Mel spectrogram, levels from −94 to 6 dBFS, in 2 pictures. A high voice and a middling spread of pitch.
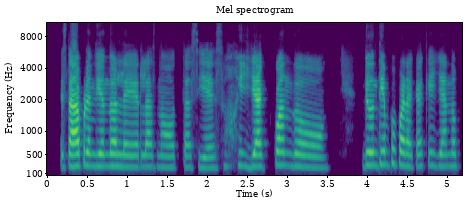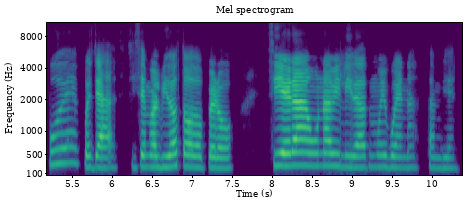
No: high, 245 Hz; narrow, 2.3 semitones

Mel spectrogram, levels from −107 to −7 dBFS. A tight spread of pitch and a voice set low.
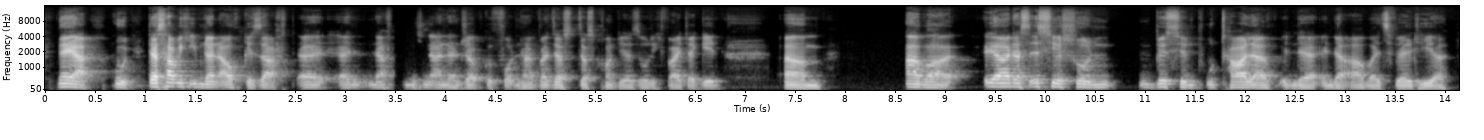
No: average, 3.3 semitones; low, 115 Hz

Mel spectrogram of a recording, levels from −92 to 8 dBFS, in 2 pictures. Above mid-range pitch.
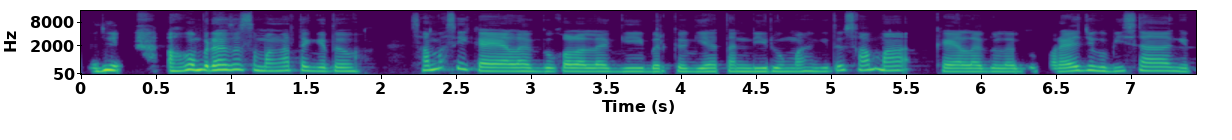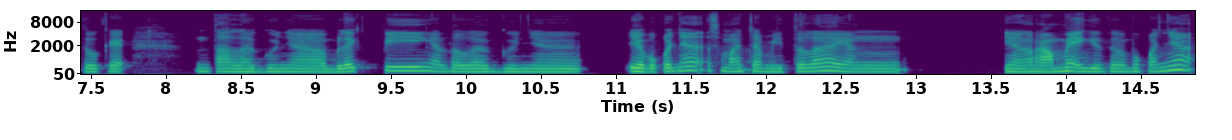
Yes: high, 195 Hz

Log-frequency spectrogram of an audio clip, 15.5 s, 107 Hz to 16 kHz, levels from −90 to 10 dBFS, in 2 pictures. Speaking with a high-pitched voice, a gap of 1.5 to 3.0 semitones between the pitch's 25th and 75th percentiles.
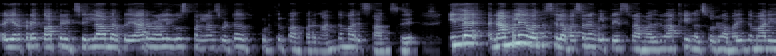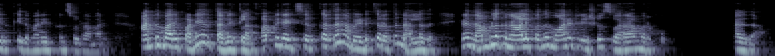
No: high, 225 Hz; average, 4.3 semitones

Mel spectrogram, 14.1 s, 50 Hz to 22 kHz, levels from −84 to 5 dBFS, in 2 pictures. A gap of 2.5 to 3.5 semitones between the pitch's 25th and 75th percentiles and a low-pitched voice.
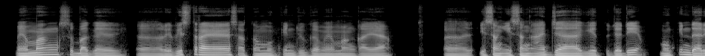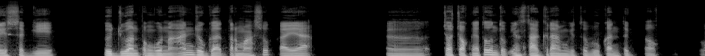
Yes: average, 2.9 semitones; low, 115 Hz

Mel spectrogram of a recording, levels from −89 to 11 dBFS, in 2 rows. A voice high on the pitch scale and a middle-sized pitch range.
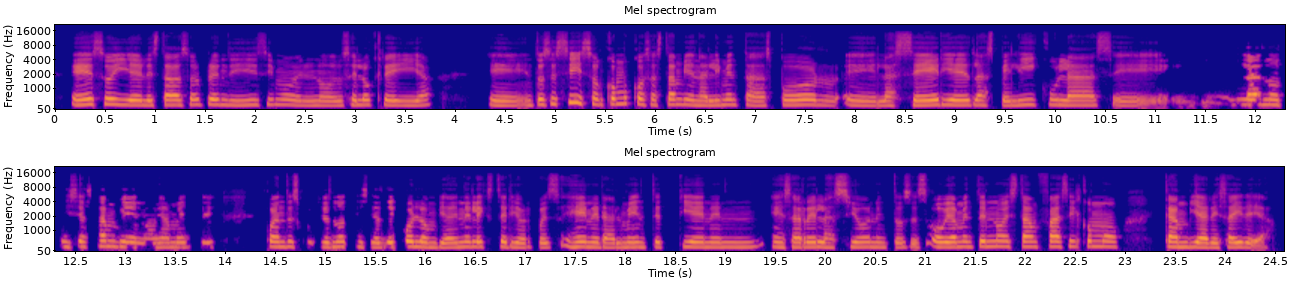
No: high, 225 Hz; narrow, 1.8 semitones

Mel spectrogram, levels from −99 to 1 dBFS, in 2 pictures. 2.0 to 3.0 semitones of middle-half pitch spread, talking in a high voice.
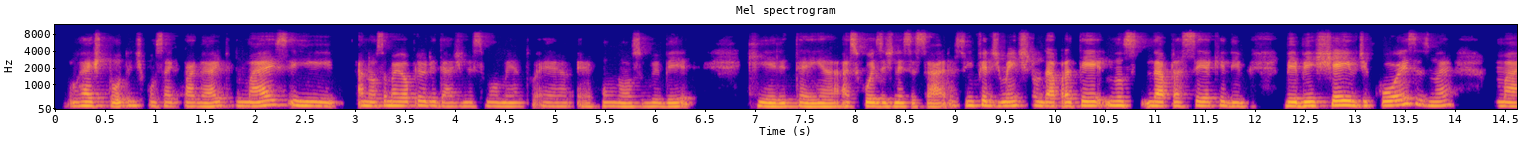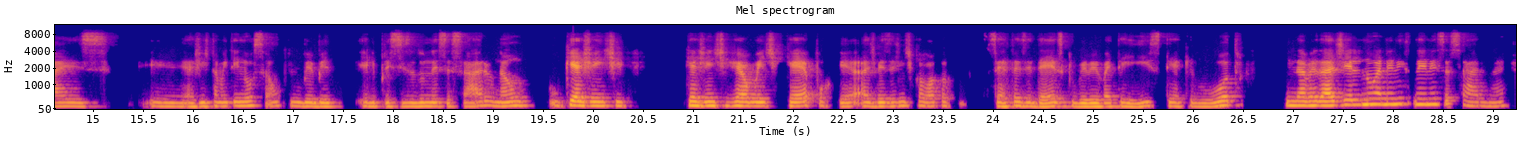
No: narrow, 2.6 semitones; medium, 150 Hz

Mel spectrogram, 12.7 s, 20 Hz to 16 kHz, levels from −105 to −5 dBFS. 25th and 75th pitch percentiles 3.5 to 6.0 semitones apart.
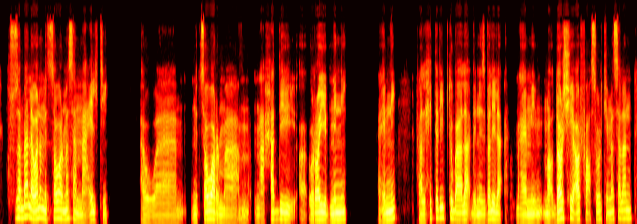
Yes: average, 4.1 semitones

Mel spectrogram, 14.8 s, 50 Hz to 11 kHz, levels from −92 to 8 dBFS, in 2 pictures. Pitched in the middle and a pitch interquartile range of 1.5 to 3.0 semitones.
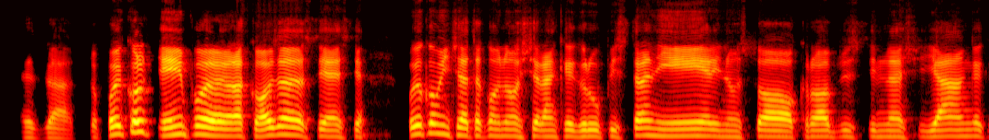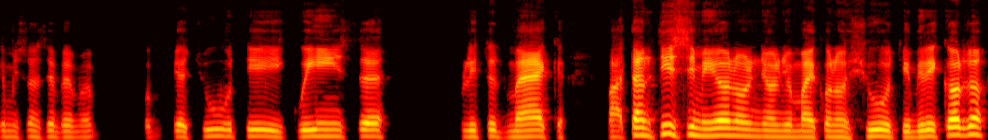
Yes: medium, 150 Hz; average, 2.7 semitones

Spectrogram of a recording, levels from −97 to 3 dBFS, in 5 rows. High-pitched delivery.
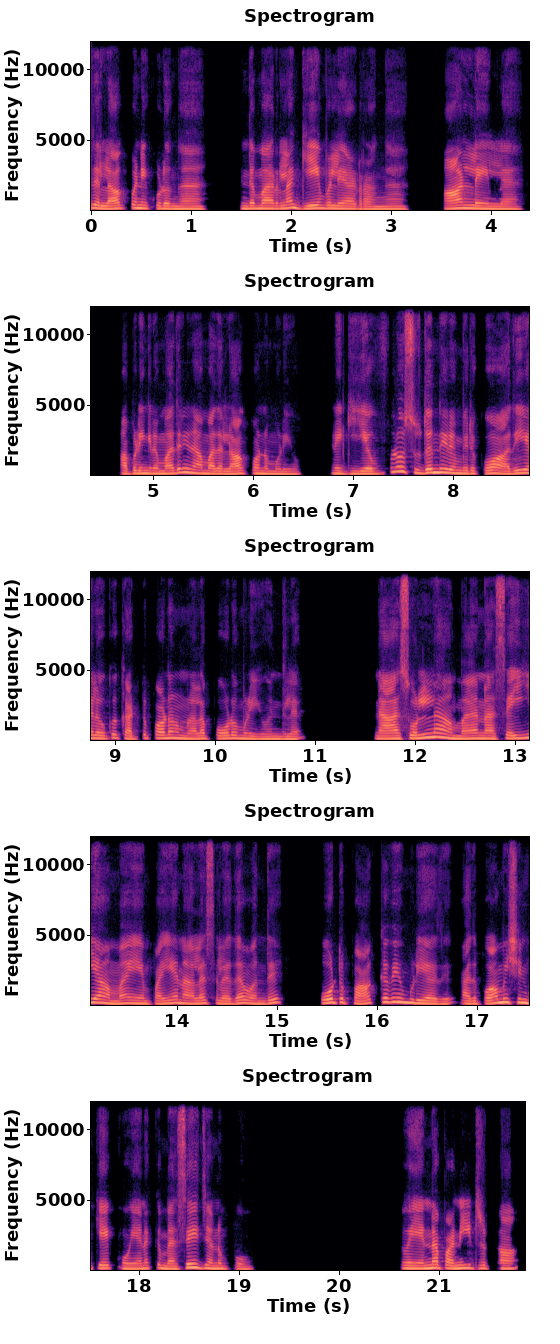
Yes: high, 195 Hz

